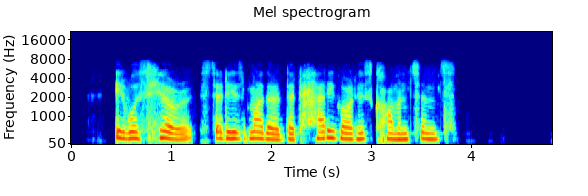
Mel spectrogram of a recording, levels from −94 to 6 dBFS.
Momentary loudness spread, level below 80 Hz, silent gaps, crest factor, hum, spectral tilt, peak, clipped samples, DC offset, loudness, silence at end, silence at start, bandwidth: 5 LU; -58 dBFS; none; 14 dB; none; -8.5 dB/octave; -2 dBFS; under 0.1%; under 0.1%; -16 LUFS; 1 s; 0.45 s; 7 kHz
